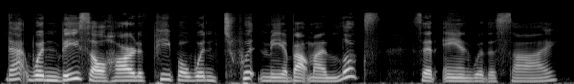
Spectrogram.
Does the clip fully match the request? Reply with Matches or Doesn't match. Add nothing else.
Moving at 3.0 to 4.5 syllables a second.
Matches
